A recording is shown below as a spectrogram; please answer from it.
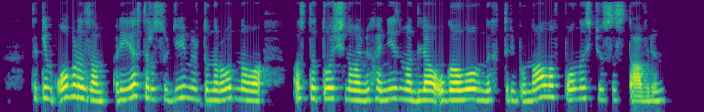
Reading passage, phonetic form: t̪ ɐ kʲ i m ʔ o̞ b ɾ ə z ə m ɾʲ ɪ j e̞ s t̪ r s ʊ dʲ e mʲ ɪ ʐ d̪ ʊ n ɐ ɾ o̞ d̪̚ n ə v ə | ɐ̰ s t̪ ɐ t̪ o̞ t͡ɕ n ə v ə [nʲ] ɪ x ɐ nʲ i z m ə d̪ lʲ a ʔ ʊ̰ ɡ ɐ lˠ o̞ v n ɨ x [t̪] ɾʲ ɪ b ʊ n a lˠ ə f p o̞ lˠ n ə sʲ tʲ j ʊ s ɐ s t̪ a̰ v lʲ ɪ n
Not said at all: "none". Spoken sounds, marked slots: mʲ, t̪

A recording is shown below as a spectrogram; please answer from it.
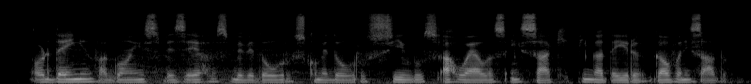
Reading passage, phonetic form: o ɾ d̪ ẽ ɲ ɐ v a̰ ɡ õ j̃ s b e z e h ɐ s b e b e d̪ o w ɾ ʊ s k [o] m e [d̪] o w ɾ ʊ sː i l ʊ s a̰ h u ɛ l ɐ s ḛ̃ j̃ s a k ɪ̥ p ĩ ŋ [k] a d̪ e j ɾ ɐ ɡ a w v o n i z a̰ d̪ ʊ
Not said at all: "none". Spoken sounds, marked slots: o, d̪, ɡ

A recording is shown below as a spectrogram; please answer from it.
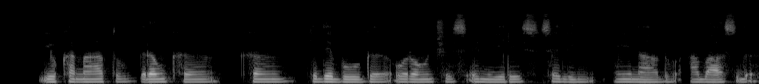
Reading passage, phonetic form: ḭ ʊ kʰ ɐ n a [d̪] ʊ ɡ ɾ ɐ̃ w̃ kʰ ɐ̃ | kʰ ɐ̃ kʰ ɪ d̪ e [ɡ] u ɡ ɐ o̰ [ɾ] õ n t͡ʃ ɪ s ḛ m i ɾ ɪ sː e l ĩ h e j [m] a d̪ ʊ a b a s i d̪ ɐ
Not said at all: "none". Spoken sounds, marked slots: t̪, b, ɾ, n

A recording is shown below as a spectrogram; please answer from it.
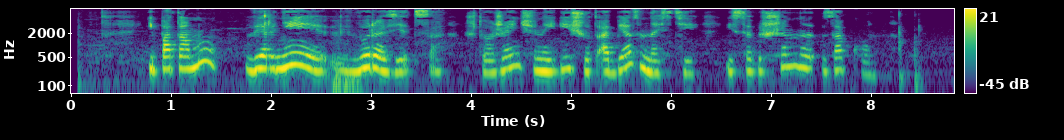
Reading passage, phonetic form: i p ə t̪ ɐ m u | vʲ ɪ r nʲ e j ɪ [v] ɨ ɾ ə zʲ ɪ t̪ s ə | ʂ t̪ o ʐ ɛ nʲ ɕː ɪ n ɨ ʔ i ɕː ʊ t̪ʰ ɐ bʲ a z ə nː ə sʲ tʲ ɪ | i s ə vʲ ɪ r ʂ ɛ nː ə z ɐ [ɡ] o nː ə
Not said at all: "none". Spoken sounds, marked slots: v, k

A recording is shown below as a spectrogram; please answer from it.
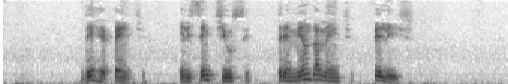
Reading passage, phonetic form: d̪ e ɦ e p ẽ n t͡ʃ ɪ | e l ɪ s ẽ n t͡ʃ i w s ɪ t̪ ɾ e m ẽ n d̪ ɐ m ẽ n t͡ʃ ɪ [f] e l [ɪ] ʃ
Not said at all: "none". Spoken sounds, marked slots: f, i

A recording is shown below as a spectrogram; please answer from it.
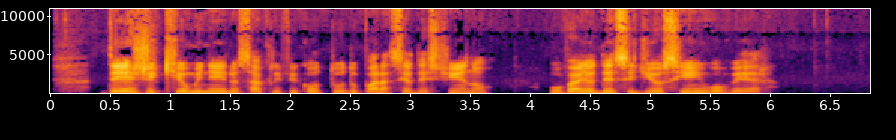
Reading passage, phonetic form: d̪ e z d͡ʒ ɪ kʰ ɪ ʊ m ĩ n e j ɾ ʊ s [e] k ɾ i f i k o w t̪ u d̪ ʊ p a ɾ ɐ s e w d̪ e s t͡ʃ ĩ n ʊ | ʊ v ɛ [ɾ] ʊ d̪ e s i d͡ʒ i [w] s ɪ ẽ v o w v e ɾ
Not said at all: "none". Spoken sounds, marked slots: a, ʎ, w

